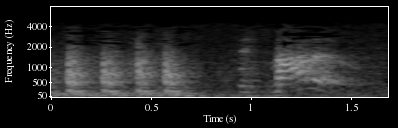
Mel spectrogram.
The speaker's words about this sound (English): Then after a while, I heard a knock on the door.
